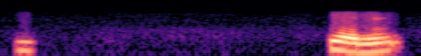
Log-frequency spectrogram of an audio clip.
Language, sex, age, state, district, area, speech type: Tamil, female, 60+, Tamil Nadu, Sivaganga, rural, conversation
